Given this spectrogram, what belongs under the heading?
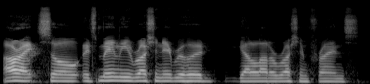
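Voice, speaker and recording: A man's voice: on the high side, level tone, fairly quick, fairly bright tone, smooth. A man from Miami hosting an interview, chatty and curious. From grew up in Miami among Cuban families. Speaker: podcast host. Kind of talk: casual interview questions.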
